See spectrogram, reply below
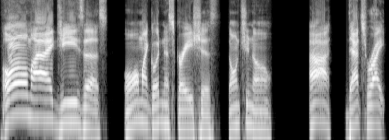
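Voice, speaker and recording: A man hosting a podcast in casual, profane commentary, animated and jumping between loud outbursts and mumbles. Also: medium pitch, extremely slow, creaky, clean tone, no room sound. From Wisconsin. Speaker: podcast host. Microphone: studio mic in front of green screen.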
